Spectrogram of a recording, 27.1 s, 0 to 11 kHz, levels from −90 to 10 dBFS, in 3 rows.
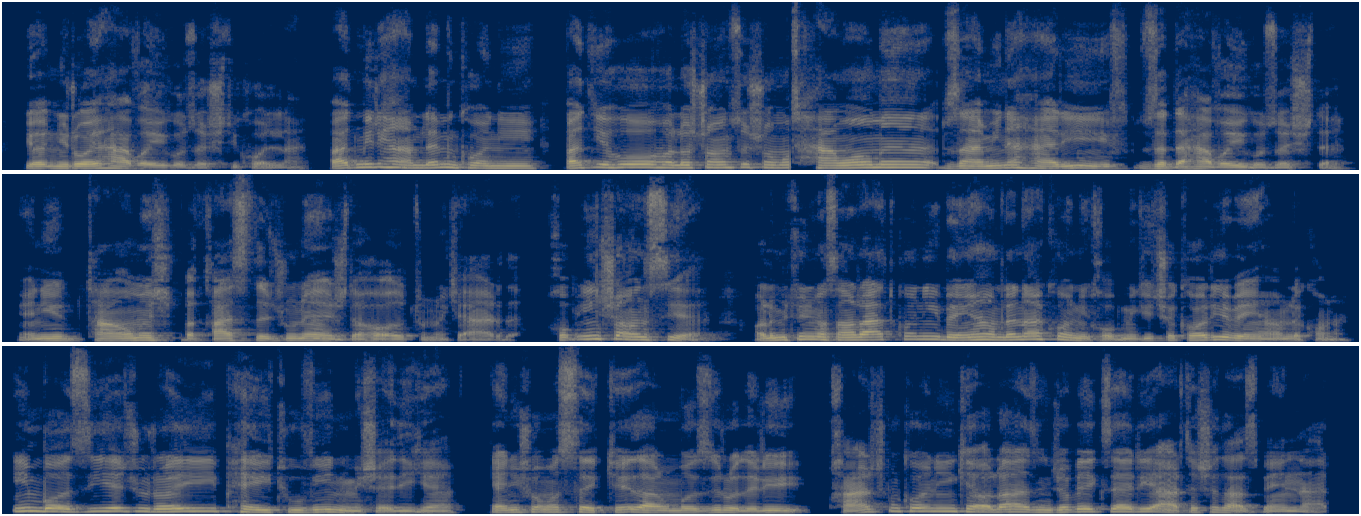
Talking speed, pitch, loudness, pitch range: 165 wpm, 150 Hz, -28 LUFS, 130-180 Hz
